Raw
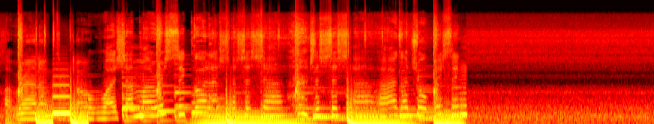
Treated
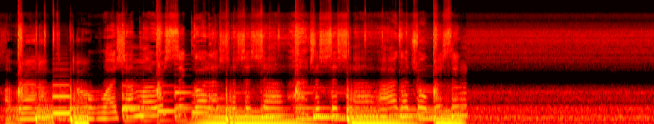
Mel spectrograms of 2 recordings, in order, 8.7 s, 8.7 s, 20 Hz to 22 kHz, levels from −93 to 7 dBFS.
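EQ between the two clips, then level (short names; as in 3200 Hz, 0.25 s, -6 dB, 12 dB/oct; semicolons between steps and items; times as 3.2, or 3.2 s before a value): bell 12000 Hz -11 dB 0.27 oct; fixed phaser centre 390 Hz, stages 8; -5.0 dB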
